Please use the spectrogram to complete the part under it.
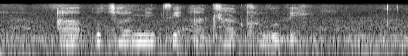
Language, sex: Tswana, female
